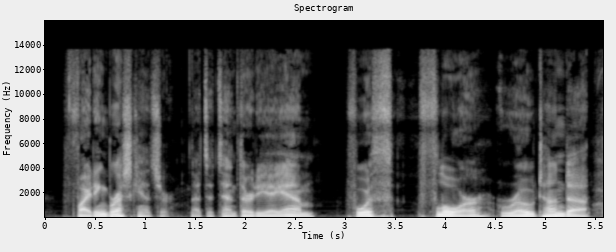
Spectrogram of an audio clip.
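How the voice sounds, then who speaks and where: Against a quiet background, a man with a fairly low pitch speaks with lively intonation. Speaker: fill-in podcast host. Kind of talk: news podcast hosting and interview. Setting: studio.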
